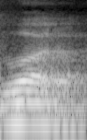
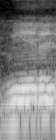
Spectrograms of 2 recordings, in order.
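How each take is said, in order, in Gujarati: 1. આ સ્વર 'fur' ના સ્વર જેવો સંભળાય છે. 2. આ સ્વર 'air' ના સ્વર જેવો સંભળાય છે. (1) "ધ રાઇટ પ્રોનાઉન્સિએશન ઇઝ વર" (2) "મને વેરની આદત પડી ગઈ હતી"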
